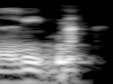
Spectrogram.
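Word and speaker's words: لِمَ: Nah, ini bukan lam ya. Awas dibacanya lima.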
